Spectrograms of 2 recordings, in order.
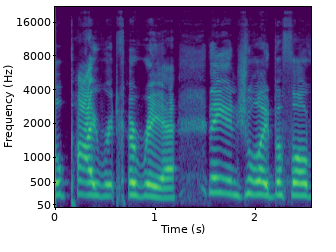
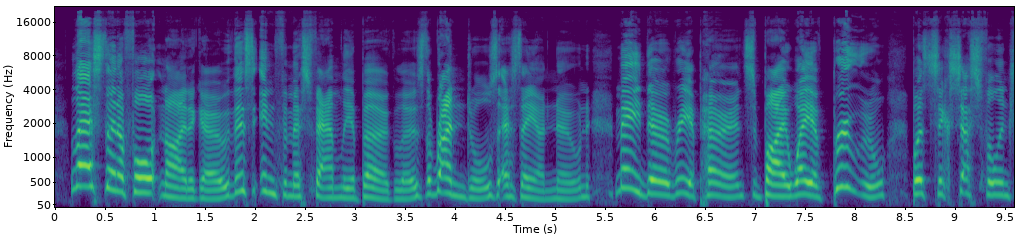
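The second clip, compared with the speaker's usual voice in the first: fake British accent, slow and put-on. Reading a passage aloud for someone, in a put-on British accent. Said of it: "Let me do my best British accent for reading this".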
